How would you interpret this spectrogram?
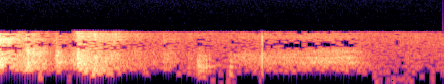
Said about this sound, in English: Now I'm going to show you a trick. It's a barroom trick. Watch what happens when I hit the edge of the desk with this bottle.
